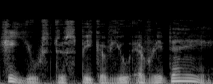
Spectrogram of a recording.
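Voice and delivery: ordinary delivery

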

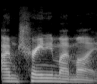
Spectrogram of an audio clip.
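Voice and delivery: mock flat, deadpan delivery. Retelling the speaker's own answer to a woman met outdoors; retelling a deadpan reply. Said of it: "like deadpan".

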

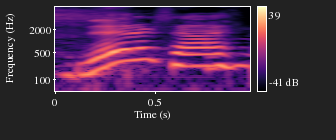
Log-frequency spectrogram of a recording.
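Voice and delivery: very high-pitched mother's yell. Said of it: "it's like yelling".

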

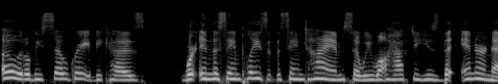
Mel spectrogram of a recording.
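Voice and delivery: ordinary talk

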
